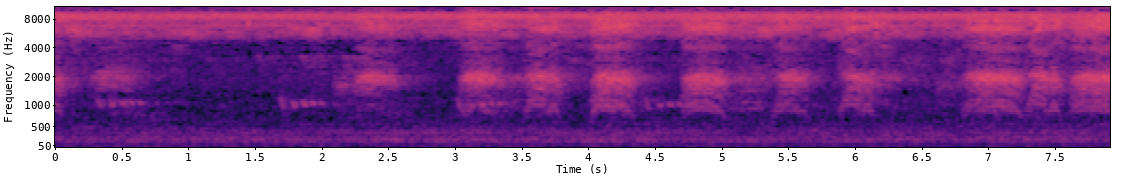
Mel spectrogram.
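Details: A flock of crows giving hoarse caws, singly at first and then in quick overlapping bursts about every half second, over a steady hiss.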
